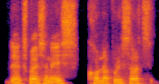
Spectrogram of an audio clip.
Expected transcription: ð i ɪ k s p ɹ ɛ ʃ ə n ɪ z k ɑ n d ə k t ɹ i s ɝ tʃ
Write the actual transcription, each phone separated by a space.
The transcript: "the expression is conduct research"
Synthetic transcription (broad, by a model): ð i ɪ k s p ɛ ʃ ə n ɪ s k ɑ n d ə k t ɹ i s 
